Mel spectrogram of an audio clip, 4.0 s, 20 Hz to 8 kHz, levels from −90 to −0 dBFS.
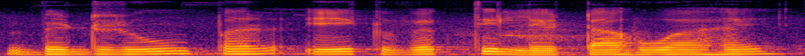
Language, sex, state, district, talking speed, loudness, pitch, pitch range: Hindi, male, Uttar Pradesh, Lucknow, 105 wpm, -16 LUFS, 125 Hz, 120-135 Hz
